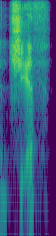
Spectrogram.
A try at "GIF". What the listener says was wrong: It's a hard G, not a soft G.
